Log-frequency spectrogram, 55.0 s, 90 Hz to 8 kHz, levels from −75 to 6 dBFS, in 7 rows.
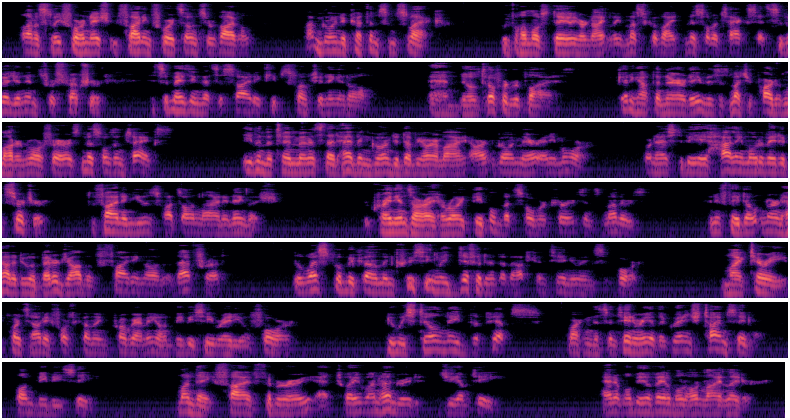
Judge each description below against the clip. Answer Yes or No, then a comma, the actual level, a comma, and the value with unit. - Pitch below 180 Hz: Yes, low, 135 Hz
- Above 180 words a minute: No, average, 175 wpm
